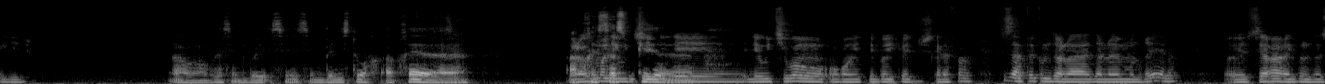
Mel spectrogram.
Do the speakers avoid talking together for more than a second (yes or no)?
no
